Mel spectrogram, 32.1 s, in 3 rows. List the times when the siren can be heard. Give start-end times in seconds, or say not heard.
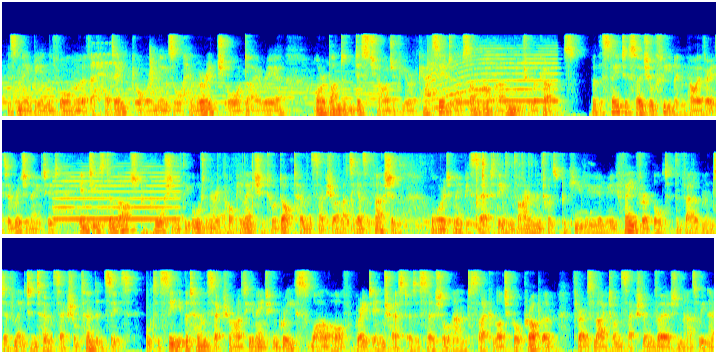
0.0-8.3, 11.4-13.4.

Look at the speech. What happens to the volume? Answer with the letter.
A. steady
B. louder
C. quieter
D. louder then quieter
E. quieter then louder
A.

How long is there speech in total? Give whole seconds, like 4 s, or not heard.
32 s.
